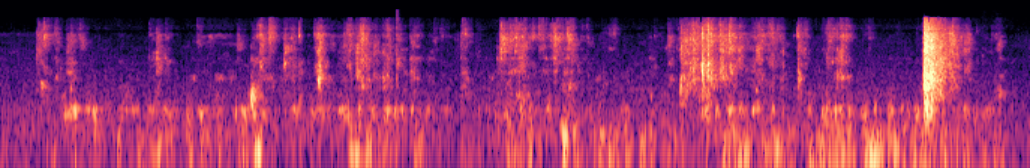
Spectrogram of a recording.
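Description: Irregular rustling and hissing noises from a participant's open microphone on a video call, the loudest burst coming near the end.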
